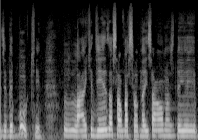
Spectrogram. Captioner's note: speaking in Portuguese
